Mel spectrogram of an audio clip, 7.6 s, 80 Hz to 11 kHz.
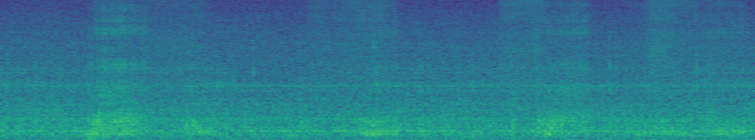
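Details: Heidi, a 14-year-old senior cat adopted from the Humane Society of New York City, purring contentedly during a massage in the sun on March 19, 2021; soft breathy pulses swelling and fading every couple of seconds.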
